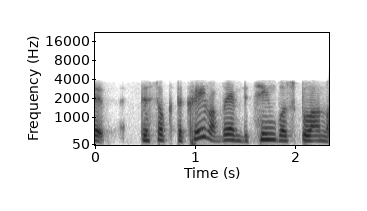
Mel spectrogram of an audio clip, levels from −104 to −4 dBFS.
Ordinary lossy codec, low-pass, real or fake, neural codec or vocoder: Opus, 24 kbps; 3.6 kHz; fake; codec, 16 kHz, 0.8 kbps, ZipCodec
